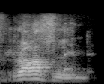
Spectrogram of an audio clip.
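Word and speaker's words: Rosalind: and by the way it's Rosland like two syllables Rosland I learned this from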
